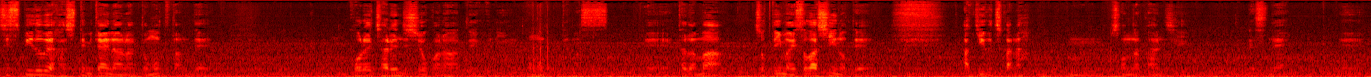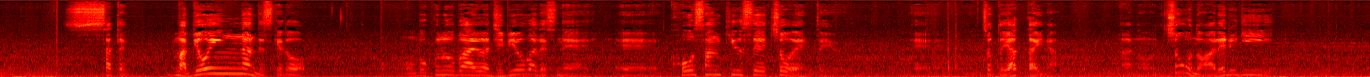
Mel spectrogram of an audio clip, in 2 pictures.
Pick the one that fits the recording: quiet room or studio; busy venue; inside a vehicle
inside a vehicle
